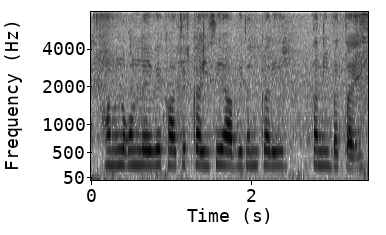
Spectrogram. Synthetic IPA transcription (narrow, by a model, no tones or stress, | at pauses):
hɐmlɣʊnleːʋekʰaːt̪ɪɾkɐiseaːbeːd̪ənkɐɾet̪ɐnibɐt̪aeː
